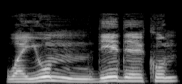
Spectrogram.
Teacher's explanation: ሚም ሳኪን በሚሆንበት ሰዓት የተወሰነ ያዝ ትንሽ ሳይበዛ በከንፈራችሁ ያዝ አድርጉት።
